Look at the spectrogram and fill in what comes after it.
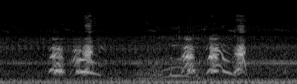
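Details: Street dogs barking while chasing away wild boars: five short, yelping barks in two loose clusters, two near the start and three close together about a second later, over a steady low background hum.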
